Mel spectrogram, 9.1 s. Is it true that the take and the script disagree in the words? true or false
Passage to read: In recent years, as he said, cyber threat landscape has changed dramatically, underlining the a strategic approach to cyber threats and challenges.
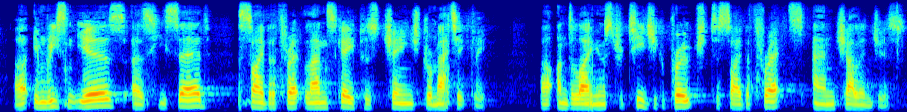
false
